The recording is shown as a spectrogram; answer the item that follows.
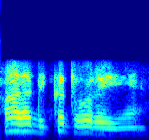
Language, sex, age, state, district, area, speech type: Hindi, male, 30-45, Uttar Pradesh, Mirzapur, rural, conversation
